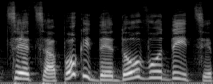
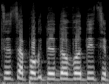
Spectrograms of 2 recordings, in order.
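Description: First: The phrase is spoken a little faster. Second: The phrase is spoken very quickly. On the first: "трошки швидше" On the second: "дуже швидко"

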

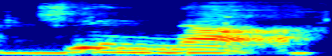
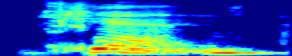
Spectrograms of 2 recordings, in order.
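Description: First: An extra vowel is added after the n. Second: The syllable ends sharply on the n sound. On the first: The speaker calls it wrong. "Or not jinna" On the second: The speaker calls it right. "the first syllable is jin siya tuka"

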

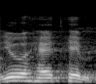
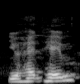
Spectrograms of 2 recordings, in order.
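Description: First: The voice falls at the end like a statement. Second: The voice rises at the end like a question. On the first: It states a fact. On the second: It asks a question.

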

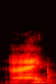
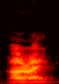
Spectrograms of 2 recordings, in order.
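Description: No difference in how they are said.

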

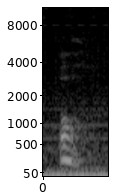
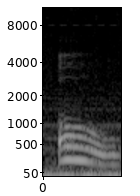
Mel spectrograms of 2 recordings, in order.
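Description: First: The vowel is said as its short sound. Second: The vowel is said as its letter name. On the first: "What is the sound of vowel O? It's O" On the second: "when we have the magic E, we say it O"

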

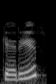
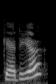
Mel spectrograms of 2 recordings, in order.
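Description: First: The final R is sounded. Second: The final R is silent. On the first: The speaker calls it wrong. "it is not carrier" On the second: The speaker calls it right. "it is carrier"

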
